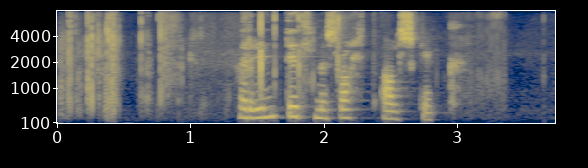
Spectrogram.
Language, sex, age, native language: Icelandic, female, 40-49, Icelandic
